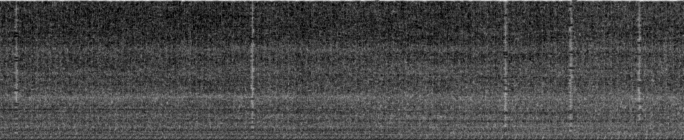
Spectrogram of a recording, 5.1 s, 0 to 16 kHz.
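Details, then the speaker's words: 2000 Allmand TLB-25 mini backhoe, 25 hp Kohler twin-cylinder gas engine, after new head gaskets and electric fuel pump, driving under light load packing snow: even steady putter, regular firing pulses, no misses or knocks; normal running. "foreign real good now and we got the uh head gaskets on and everything"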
